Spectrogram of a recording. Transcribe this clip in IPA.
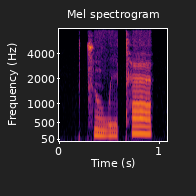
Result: t͡sũ˨wi˨tʰɛ˦

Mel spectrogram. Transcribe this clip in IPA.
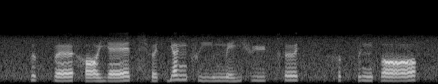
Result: t̪ʊ˧k̚pœː˨˧hɔː˨jɛː˨˥ t͡sʰɵ˨t̚jɐ˥ŋfiː˨me˨˥j fyː˧ kʰɵ˥t̚ | hʊ˨k̚pɪ˨ŋt̪ɔː˨˧

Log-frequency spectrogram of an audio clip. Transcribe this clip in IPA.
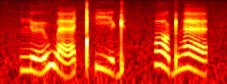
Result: nø˨˩˦ wæ˨˩˦ ǃʰi˥˨ɖ | ɑ˥˨ɖʱæ˥˨

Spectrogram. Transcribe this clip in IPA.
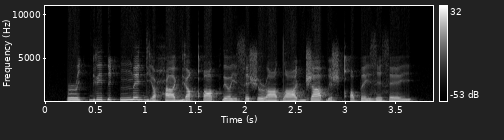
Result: ɹi˧kɡʲʊ˦jɗi˧k ŋ͡me˦ dʲʊ˨ħa˨ ɡʲʊ˧qʼɔ˧kɾʲɔ˦˨jsɪ˦ʃ ɹa˨dˤa˨˦jd͡ʒa˦˨ ɓɪ˨ʃqʼɔ˧ pe˧jzi˨se˨j

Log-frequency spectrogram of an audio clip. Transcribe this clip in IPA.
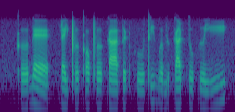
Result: kʼɤ d̪ɛ | ʈɛjpʼɤkʼɔpʼɤ ka tɯʈkʰu tʼibɤd̪ɯkaʈ tukɯji

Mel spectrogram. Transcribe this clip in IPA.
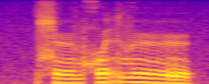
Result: søːvχʷər vøː

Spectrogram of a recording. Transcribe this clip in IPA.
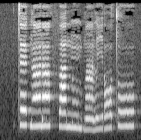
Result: tɛ˦ɡã˦ɾã˦ fa˦nũ˧ bã˨ li˨ɾɔ˧to˦

